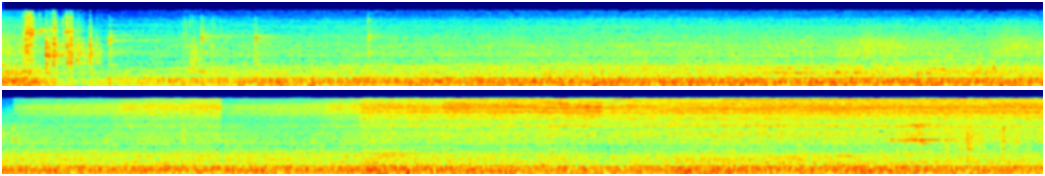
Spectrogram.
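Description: Propane gas hissing from a cylinder's valve as it is opened with a tool during a gravity-feed transfer. The hiss starts about halfway through and grows louder about two-thirds of the way in, after a few short metal clicks at the start.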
